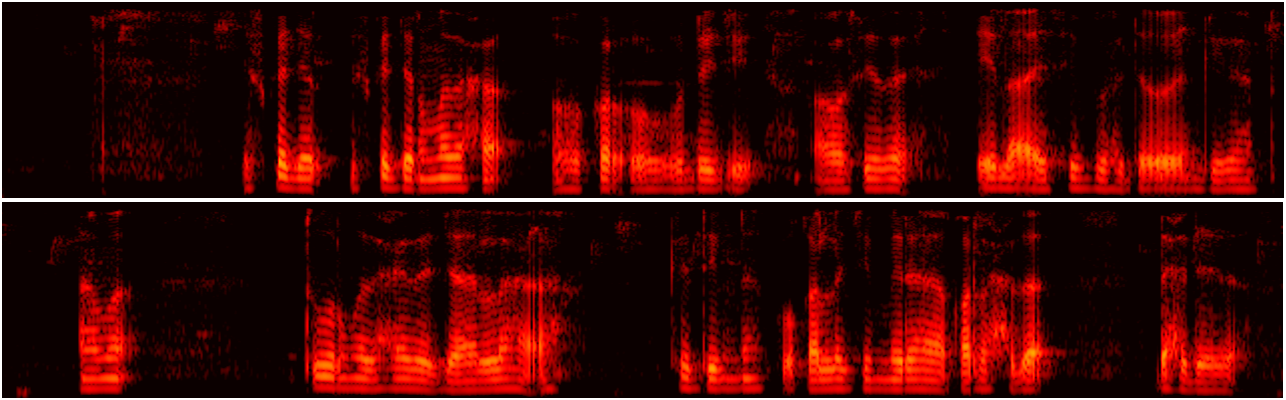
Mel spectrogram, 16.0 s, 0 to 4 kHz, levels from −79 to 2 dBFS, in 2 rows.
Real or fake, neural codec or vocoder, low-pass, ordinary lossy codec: real; none; 3.6 kHz; MP3, 32 kbps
